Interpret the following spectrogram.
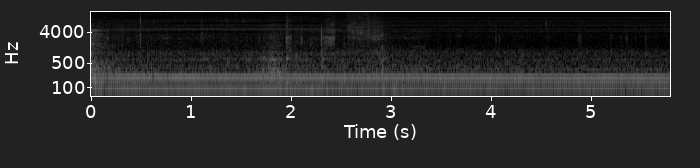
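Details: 2019 Lynx Ranger Pro forestry snowmobile, high mileage, newly fitted coolant pre-heater plugged in: faint steady low hum, no surging, rattle or ticking; pump circulating coolant, warmth and movement felt.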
